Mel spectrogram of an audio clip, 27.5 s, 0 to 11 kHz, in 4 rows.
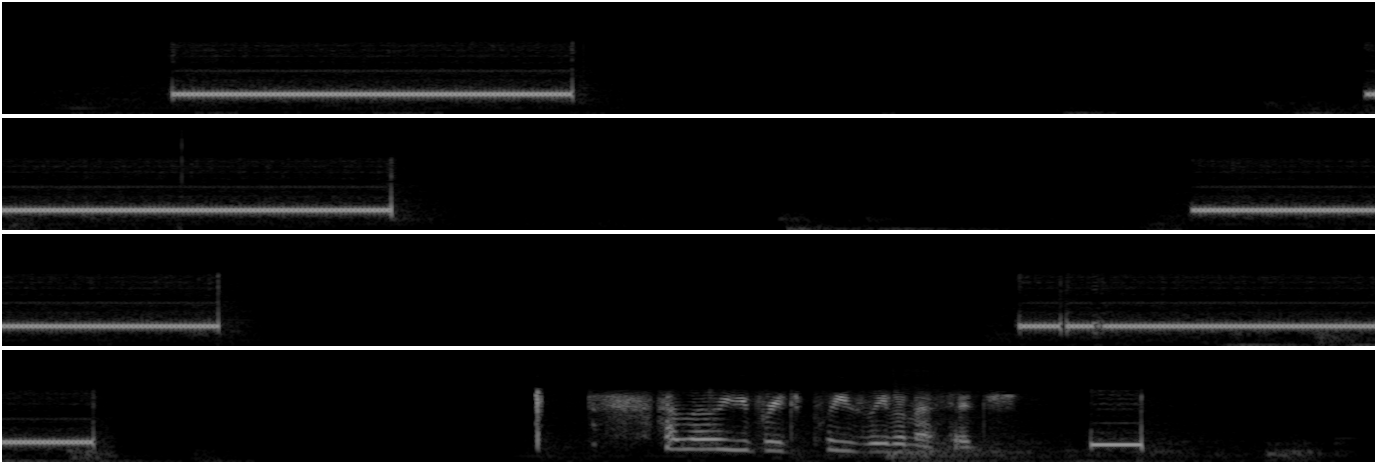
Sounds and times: Telephone, speaker, rings 0:00.9 - 0:02.9
Telephone, speaker, rings 0:06.8 - 0:08.8
Telephone, speaker, rings 0:12.8 - 0:14.8
Telephone, speaker, rings 0:18.8 - 0:21.1

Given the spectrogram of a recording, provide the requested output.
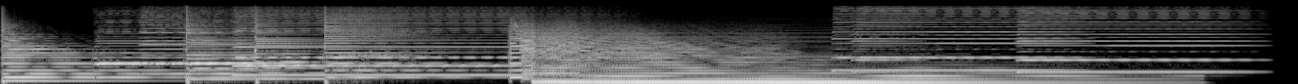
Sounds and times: electric guitar 0:00.0 - 0:12.6
nylon guitar 0:00.0 - 0:09.8
harmonica 0:00.9 - 0:12.8
vibraslap 0:01.0 - 0:12.6

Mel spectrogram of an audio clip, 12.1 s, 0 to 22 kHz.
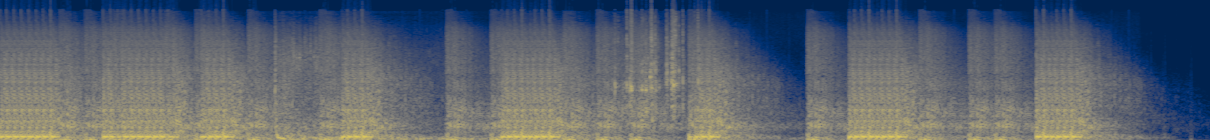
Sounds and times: Tank 0:00.0 - 0:07.7
Gun Battle 0:00.0 - 0:11.5
Explosion 0:01.8 - 0:06.1

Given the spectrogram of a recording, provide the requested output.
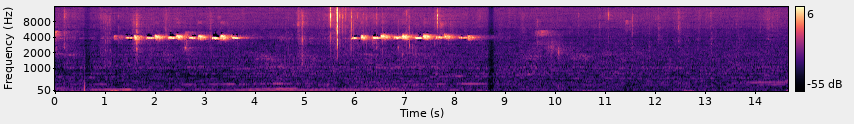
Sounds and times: birds 0:00.0 - 0:04.9
birds 0:05.6 - 0:08.9

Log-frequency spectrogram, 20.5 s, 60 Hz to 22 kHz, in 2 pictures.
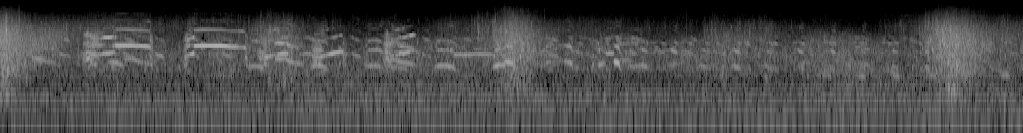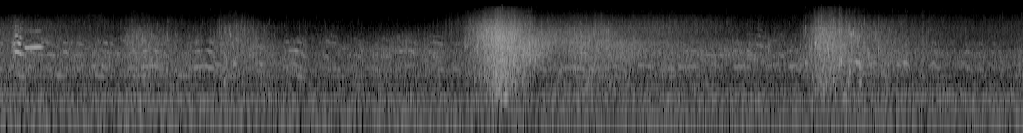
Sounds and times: waves splashing on the beach 0:00.0 - 0:00.9
seagull screechings 0:00.0 - 0:20.4
waves splashing on the beach 0:09.2 - 0:10.6
waves splashing on the beach 0:14.8 - 0:17.2

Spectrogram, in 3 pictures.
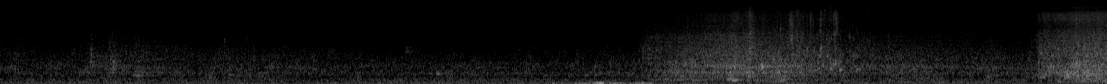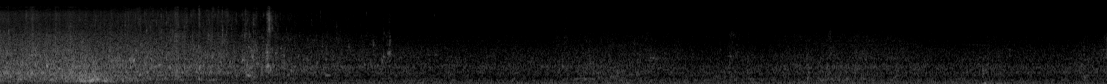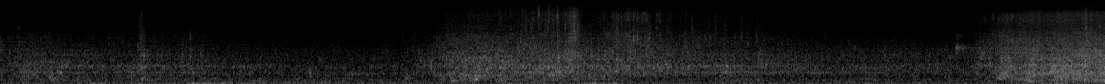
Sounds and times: waves hit shore 0:10.4 - 0:14.6
waves hit shore 0:31.9 - 0:33.1

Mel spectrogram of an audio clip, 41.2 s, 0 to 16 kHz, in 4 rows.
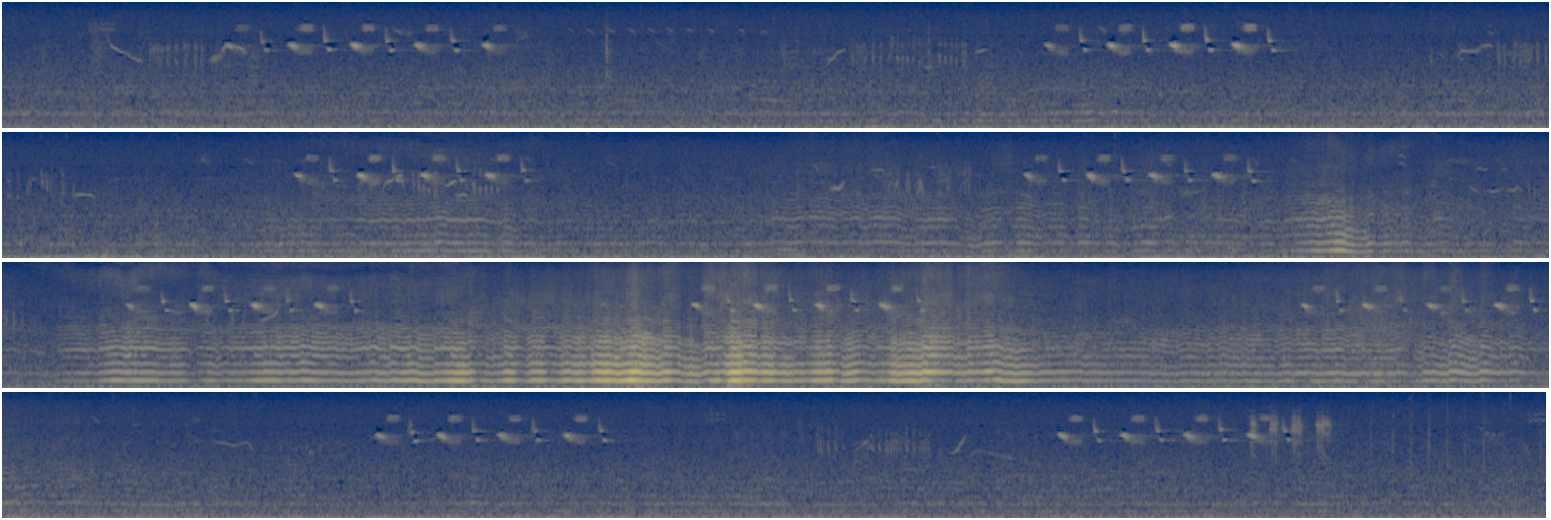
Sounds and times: birds sing 0:00.6 - 0:08.6
large-bodied bee flies near the mics 0:09.3 - 0:32.8
birds sing 0:09.5 - 0:14.6
birds sing 0:15.5 - 0:31.1
birds sing 0:31.8 - 0:39.9

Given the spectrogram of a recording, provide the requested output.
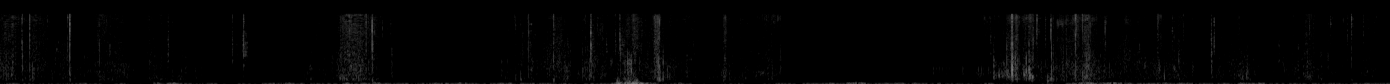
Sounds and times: rustle 0:00.0 - 0:08.2
Soldier in World War II gear moving 0:04.9 - 0:08.0
rustle 0:09.3 - 0:13.9
Soldier in World War II gear moving 0:09.6 - 0:13.9

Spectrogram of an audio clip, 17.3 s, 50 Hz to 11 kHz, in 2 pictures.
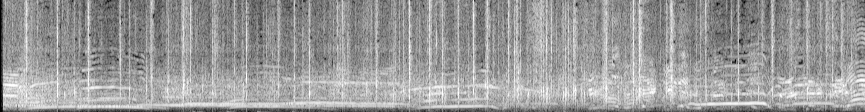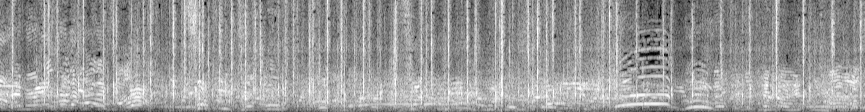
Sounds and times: Claps after a home run 0:00.0 - 0:17.3

